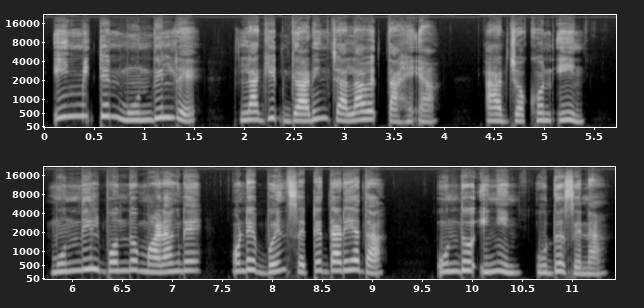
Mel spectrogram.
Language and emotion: Santali, sad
